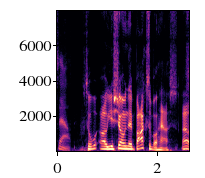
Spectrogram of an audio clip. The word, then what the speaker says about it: Boxabl: It's Boxable, and it's spelled BOXABL.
